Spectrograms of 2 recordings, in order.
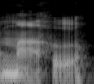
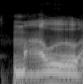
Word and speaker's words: Mawu: the west african tradition addresses the the great creator goddess as mau or mahu i find mahu a little easier to say but mawu i think is actually slightly more common pronunciation and thanks to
